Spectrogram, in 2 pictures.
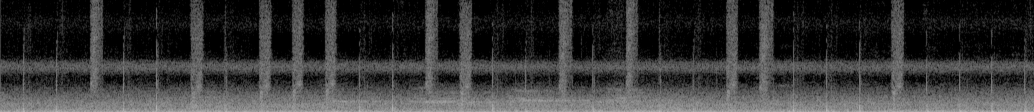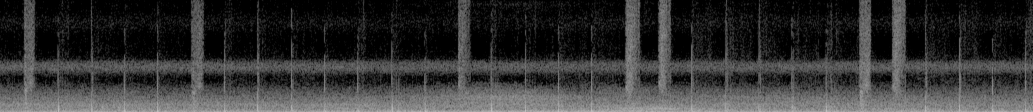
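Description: Footsteps tap steadily on hard pavement.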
